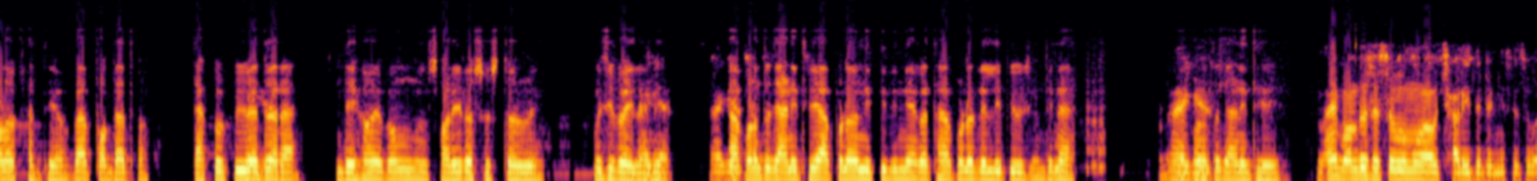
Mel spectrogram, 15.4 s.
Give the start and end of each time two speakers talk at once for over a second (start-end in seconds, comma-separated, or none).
none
